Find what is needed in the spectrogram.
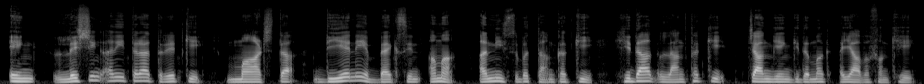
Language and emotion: Manipuri, neutral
